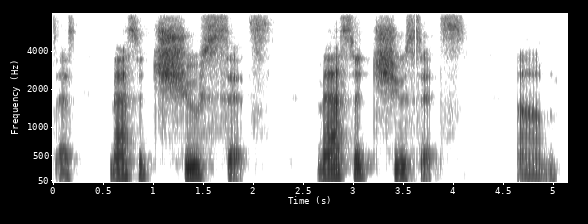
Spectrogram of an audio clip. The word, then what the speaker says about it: Massachusetts: sir massachusetts massachusetts massachusetts and you're going to stress the chew that's the syllable distress massachusetts after that we have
